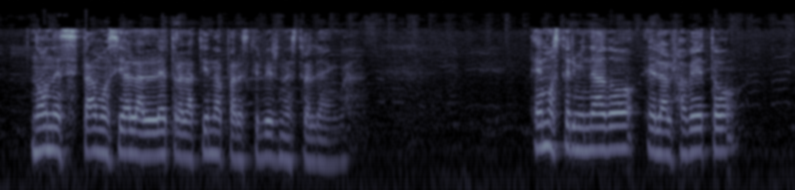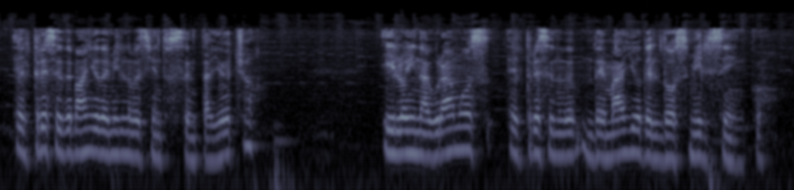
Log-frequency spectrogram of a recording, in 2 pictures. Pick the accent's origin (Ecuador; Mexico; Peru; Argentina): Mexico; first language Nahuatl; Spanish is a second language; como la lengua náhuatl es mi lengua materna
